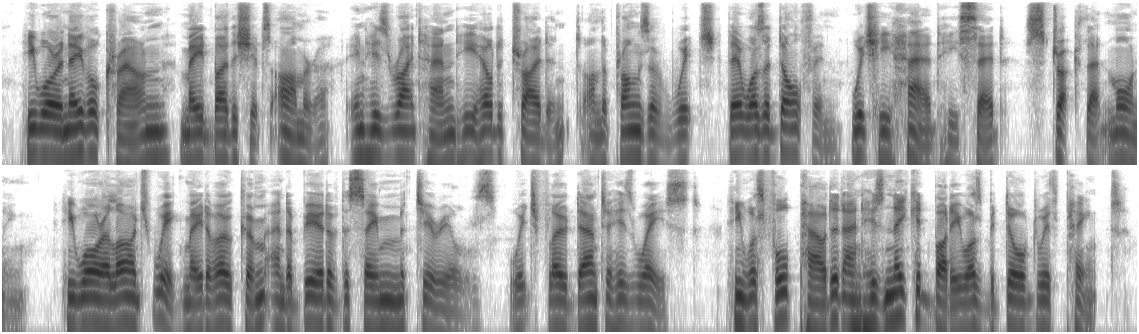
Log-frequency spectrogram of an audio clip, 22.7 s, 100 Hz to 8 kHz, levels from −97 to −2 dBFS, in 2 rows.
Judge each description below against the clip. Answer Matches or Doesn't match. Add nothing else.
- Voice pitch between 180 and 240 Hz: Doesn't match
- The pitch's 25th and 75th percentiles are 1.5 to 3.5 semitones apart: Matches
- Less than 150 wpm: Doesn't match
